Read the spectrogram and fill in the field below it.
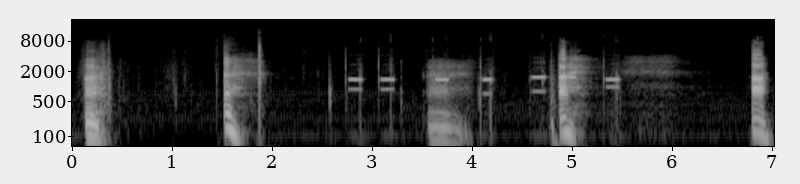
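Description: A series of short electronic telephone keypad tones, each a quick two-pitch beep, pressed one after another with brief pauses, mixed with soft breaths and rustling.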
